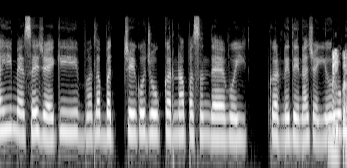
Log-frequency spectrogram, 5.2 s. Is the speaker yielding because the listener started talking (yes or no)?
yes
